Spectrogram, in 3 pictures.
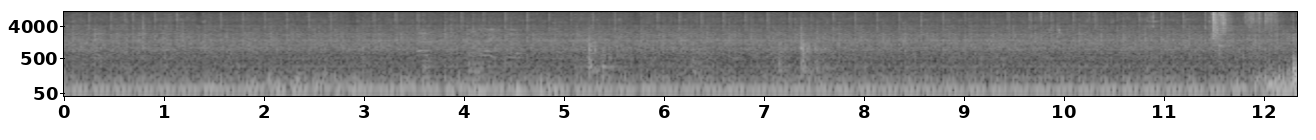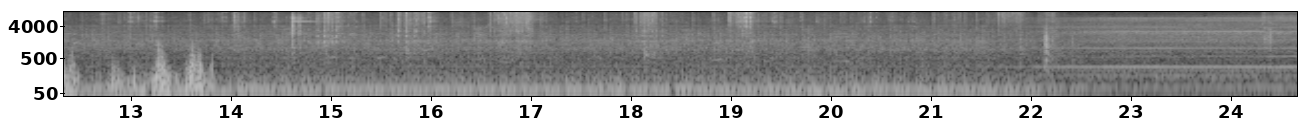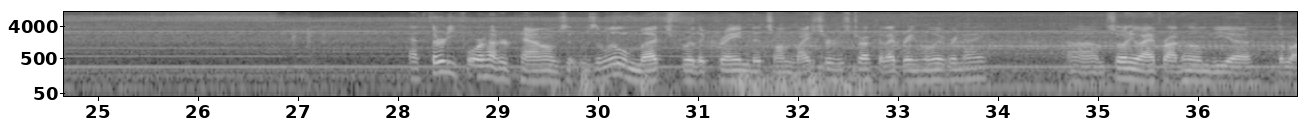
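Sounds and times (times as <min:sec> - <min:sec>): engine idling low rumble: 0:00.0 - 0:23.0, 0:26.8 - 0:36.9
steady machine hum: 0:10.1 - 0:36.9.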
